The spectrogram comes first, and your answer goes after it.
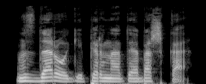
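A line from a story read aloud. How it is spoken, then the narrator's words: Growled. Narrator (Russian): Тот зарычал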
